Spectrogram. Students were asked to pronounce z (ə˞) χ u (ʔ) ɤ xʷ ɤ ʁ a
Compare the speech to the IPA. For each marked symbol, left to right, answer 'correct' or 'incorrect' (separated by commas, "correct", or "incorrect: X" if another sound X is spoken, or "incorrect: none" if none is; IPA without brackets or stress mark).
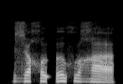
correct, correct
